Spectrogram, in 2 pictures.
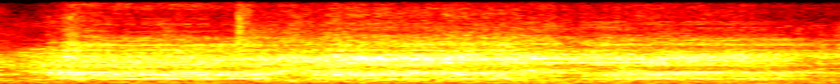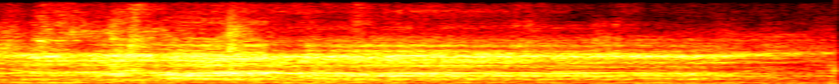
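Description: A group of men singing a Hasidic niggun together.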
